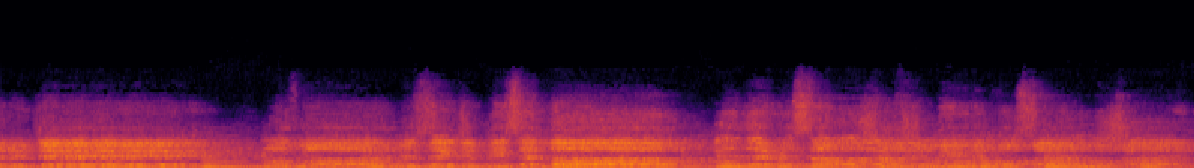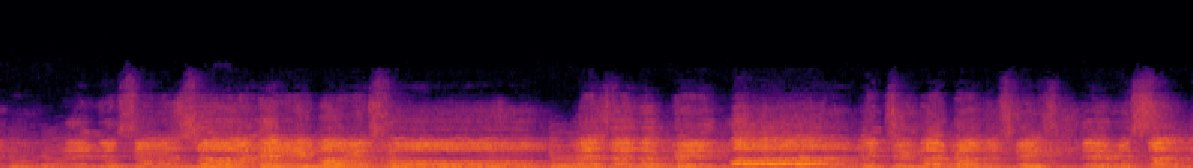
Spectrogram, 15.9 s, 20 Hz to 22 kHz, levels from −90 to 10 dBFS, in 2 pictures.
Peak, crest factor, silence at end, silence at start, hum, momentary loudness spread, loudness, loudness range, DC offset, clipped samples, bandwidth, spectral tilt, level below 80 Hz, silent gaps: -6 dBFS; 16 dB; 0 s; 0 s; none; 7 LU; -20 LUFS; 3 LU; under 0.1%; under 0.1%; 13 kHz; -3 dB/octave; -64 dBFS; none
